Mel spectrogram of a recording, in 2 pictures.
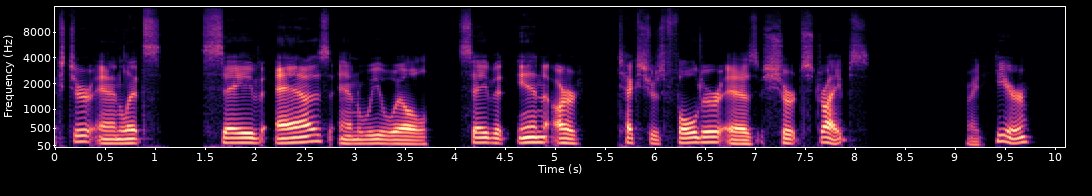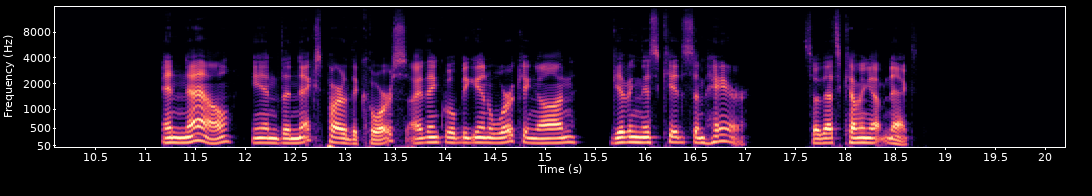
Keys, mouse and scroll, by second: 0.1 click, 10.2 shift+middle click, 10.2 scroll down 1, 11.4 shift+middle click, 12.7-13.8 scroll down 17, 13.8 shift+middle click.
